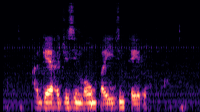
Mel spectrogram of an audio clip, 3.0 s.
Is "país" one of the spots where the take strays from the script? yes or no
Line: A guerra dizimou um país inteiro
no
